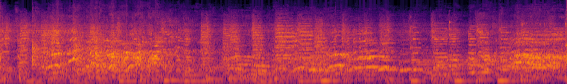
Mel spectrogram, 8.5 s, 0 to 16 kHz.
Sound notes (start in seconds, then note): 0.5 background laughter continues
